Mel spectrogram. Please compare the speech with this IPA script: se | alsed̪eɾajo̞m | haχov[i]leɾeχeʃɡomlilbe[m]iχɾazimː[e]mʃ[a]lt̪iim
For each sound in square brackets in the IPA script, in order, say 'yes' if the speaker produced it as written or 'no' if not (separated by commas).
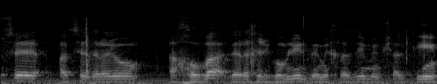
no, yes, yes, yes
